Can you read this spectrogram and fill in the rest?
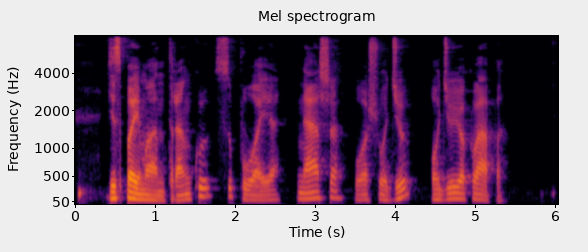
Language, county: Lithuanian, Vilnius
